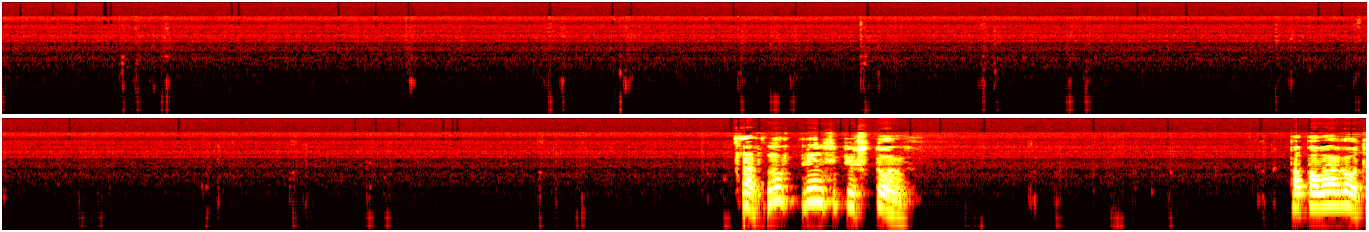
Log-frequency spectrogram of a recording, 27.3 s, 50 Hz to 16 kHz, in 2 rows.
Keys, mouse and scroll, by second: 1.9-4.1 middle drag, 6.2-7.5 middle drag, 7.8 r, 10.6 r, 13.6 click, 14.5 r, 16.5-16.9 drag, 17.4 r, 19.6-20.9 middle drag, 22.1-23.9 middle drag.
